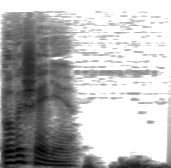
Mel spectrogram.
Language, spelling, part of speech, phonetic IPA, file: Russian, повышение, noun, [pəvɨˈʂɛnʲɪje], Ru-повышение.ogg
- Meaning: raise, promotion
